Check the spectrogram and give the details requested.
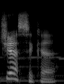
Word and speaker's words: Jessica: kind of weird name anyway is pronounced jessica she's dad's older brother's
